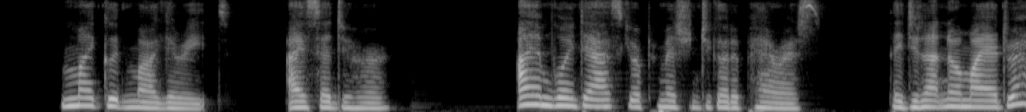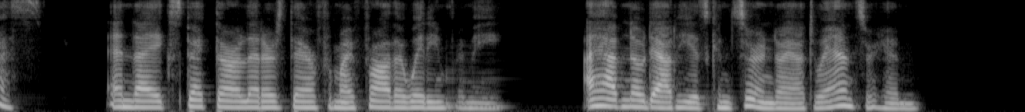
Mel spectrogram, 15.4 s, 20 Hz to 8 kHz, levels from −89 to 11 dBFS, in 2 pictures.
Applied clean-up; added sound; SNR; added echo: neural mask model DeepFilterNet 3.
